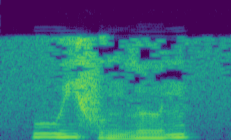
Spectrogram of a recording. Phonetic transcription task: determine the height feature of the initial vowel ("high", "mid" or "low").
high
